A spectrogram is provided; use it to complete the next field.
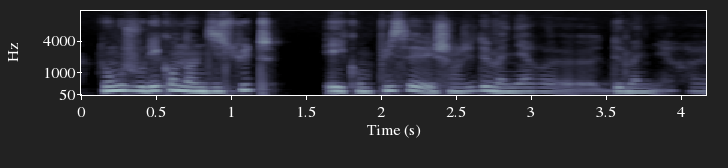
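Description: Her voice is a woman's, medium in pitch and dark and mellow in tone. The intonation is fairly even. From southern France, Aveyron (Rodez). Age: 20s. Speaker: work-study student. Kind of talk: casual chat.

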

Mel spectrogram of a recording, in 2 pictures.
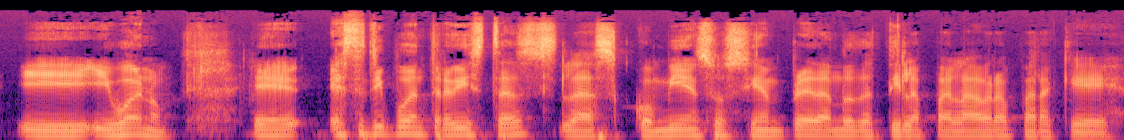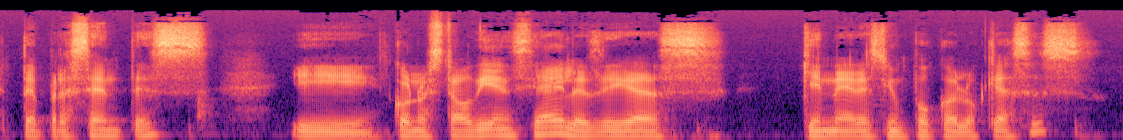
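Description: A man speaks in a normal speaking voice at a medium pitch and a moderate pace, with ordinary pitch variation. The sound is dry and close with no echo, and the loudness stays very even. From Mexico, not Monterrey. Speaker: podcast host, designer. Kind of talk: interview conversation. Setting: sponsor showroom in Mexico City.

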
